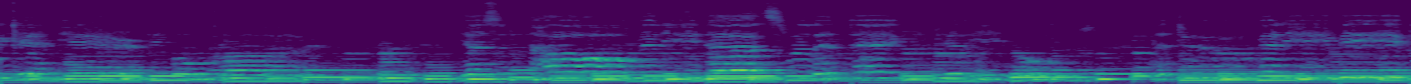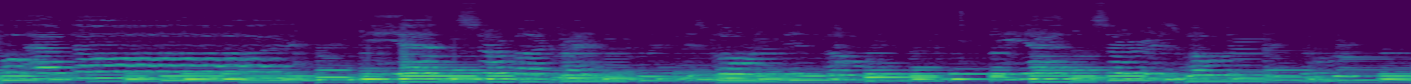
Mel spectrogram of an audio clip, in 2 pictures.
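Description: Folk song: strummed acoustic guitar with a singer's voice.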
